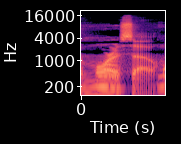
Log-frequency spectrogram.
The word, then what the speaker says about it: Moriceau: Well, it's Frenchish. It's Moriceau. – I always did a soft C at the end, so Morisseau.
